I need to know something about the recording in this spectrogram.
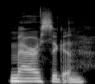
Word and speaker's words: Marasigan: pronounce the last name marisigan I get that a lot people are like how do you pronounce your name but if you literally read it how it is again then it should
